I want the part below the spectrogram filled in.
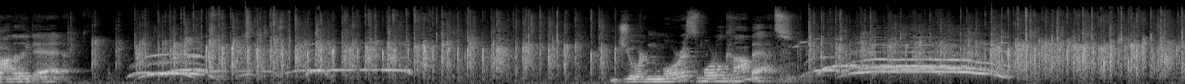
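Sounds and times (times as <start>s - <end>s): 
speech: 0.1s - 1.6s, 6.1s - 8.1s
audience applauding to pick a favorite competitor: 0.6s - 6.6s, 8.0s - 11.8s
audience whooping and cheering: 1.3s - 4.4s, 8.0s - 10.4s.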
